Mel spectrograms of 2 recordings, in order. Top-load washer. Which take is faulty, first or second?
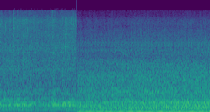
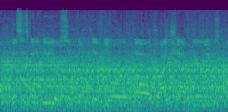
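second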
